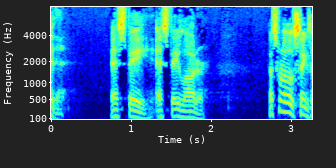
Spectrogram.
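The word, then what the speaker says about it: Estée Lauder: pick estee lauder i just said it right estee lauder there it is promote breast cancer awareness by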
